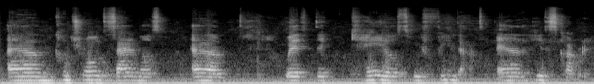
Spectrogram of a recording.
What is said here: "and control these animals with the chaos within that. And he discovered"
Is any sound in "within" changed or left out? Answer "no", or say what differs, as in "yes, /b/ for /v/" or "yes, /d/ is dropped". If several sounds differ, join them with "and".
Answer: yes, /f/ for /θ/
